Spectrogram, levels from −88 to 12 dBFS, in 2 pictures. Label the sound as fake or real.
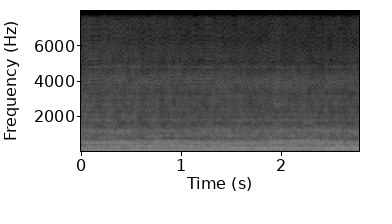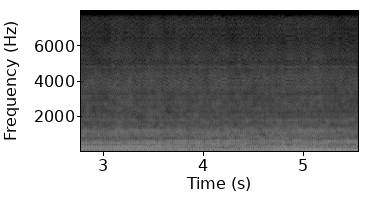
fake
